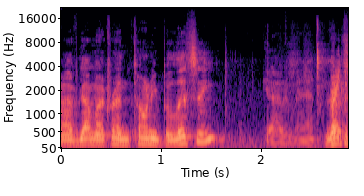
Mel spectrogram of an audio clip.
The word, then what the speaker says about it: Pulizzi: Hey everybody, Norm over here, and I've got my friend Tony Pulizzi. Got it, man. That's how you pronounce it.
